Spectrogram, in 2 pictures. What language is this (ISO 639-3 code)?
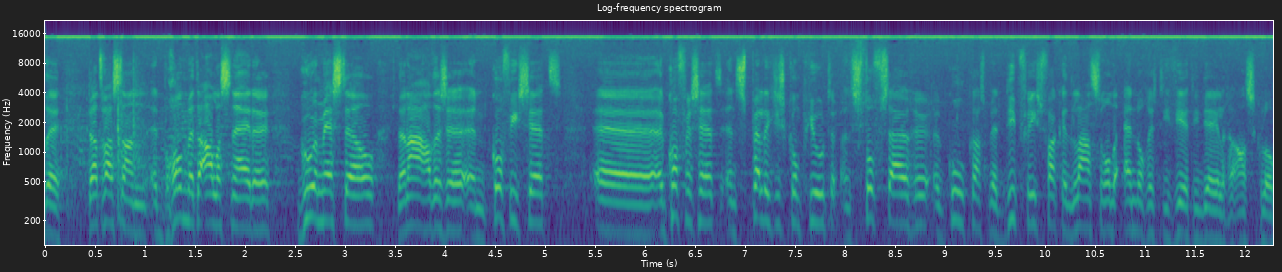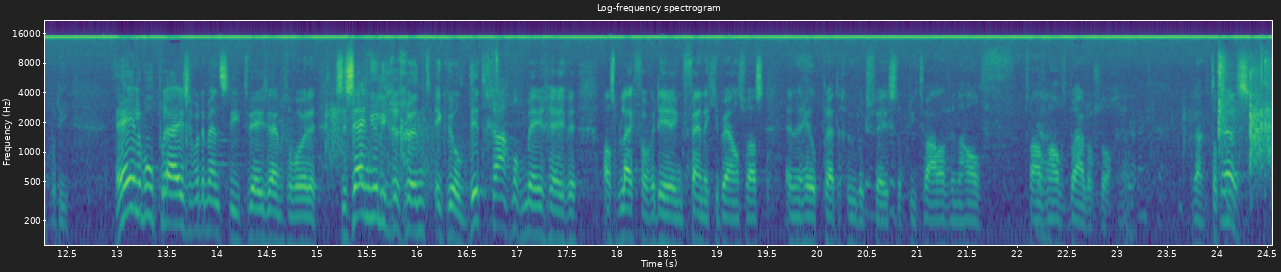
nld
